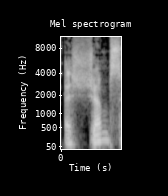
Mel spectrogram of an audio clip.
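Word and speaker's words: الشمس: So what happens in ash-shams, we do not pronounce the lam.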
